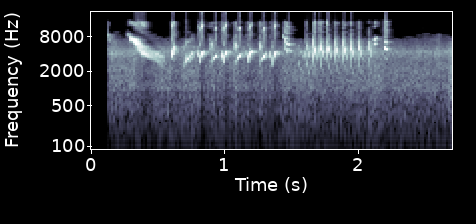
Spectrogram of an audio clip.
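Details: European goldfinch of the subspecies parva singing: a downslurred whistled opening, then a run of quick high twittering notes, ending in a fast buzzy rattling trill, in under three seconds.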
